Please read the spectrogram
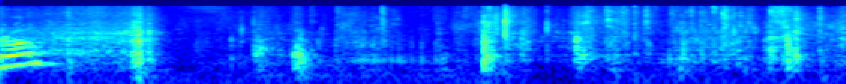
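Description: Irregular crinkling and rustling of packaging as a cardboard kit box is opened and sheets of shrink plastic are pulled out, with scattered small clicks.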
